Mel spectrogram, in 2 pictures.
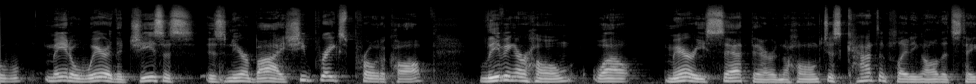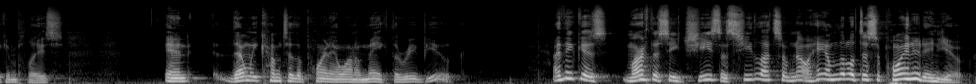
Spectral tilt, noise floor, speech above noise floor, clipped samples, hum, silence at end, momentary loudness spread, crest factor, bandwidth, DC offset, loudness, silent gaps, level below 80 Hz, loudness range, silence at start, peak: -5.5 dB/octave; -56 dBFS; 35 dB; under 0.1%; none; 0.15 s; 8 LU; 18 dB; 17.5 kHz; under 0.1%; -22 LUFS; none; -48 dBFS; 4 LU; 0 s; -4 dBFS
